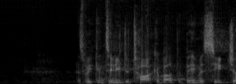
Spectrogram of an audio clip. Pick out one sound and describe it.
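A man speaks with animation through a clip-on microphone.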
